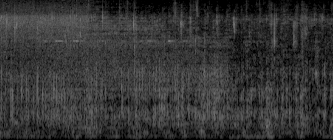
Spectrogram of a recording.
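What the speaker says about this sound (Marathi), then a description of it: "मध्यम गॅसवर इथे आपण सगळ्या कोथिंबीर वड्या तळून घेणार आहोत" Coriander vadi deep-frying in oil over medium heat, a soft, steady bubbling crackle heard close but faint, fluctuating gently throughout without speech.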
